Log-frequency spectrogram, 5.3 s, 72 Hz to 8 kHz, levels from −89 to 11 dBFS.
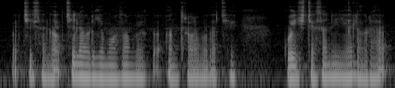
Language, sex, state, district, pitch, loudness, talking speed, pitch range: Hindi, male, Bihar, Muzaffarpur, 125 Hz, -40 LUFS, 215 wpm, 120-130 Hz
